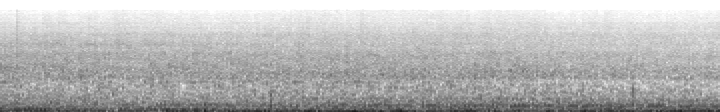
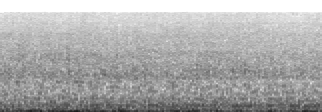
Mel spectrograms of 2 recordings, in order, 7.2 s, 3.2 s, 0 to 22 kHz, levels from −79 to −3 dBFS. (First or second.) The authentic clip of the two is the second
